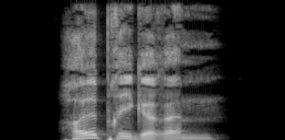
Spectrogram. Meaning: strong dative masculine/neuter singular comparative degree of holprig
- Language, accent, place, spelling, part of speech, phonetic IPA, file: German, Germany, Berlin, holprigerem, adjective, [ˈhɔlpʁɪɡəʁəm], De-holprigerem.ogg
